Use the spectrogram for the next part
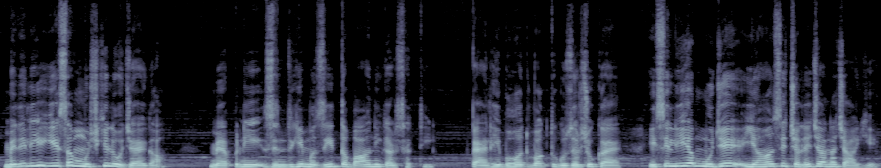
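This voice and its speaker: A woman's voice: lowish voice, darkish tone, soft background music, close to an everyday voice. A woman reading as a bitter, worn-out young wife.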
